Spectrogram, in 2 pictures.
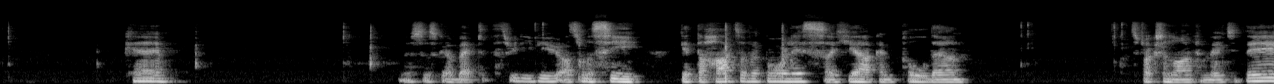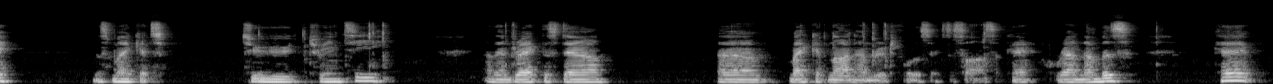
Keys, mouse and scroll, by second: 15.1 KP_2, 15.9 KP_0, 20.9 KP_9, 21.2 KP_0.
